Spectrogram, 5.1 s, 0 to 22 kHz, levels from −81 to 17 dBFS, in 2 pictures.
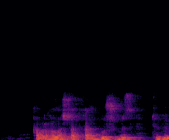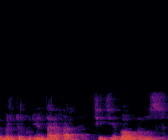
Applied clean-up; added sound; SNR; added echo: none; none; none; reverberation time 0.7 s.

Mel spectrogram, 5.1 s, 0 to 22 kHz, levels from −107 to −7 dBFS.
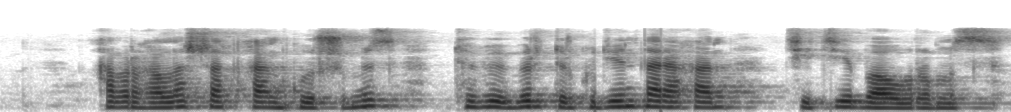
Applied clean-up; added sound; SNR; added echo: none; none; none; none.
